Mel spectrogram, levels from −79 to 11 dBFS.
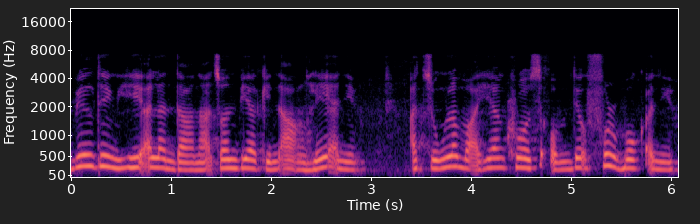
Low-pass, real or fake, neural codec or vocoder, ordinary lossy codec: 7.2 kHz; fake; vocoder, 44.1 kHz, 80 mel bands, Vocos; none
